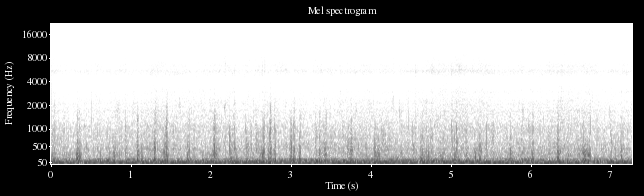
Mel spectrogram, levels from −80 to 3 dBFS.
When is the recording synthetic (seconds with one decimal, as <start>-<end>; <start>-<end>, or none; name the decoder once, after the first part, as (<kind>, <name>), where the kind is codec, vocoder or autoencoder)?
0.0-1.4 (autoencoder, DAC-VAE); 3.7-6.5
